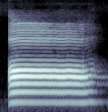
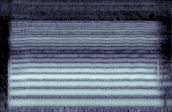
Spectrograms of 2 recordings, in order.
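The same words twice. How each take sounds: First: The vowel starts abruptly with a hard, louder onset. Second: The vowel starts cleanly, neither breathy nor abrupt. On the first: "do the glottal attack" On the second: "practice a balanced between the two"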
